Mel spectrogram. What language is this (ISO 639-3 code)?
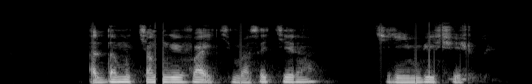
kin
